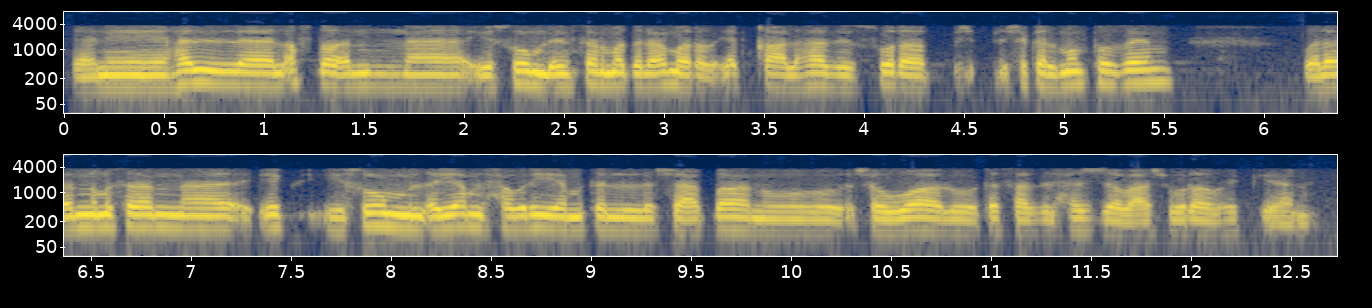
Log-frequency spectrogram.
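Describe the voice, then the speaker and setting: Over a telephone, a man phones in with a question, sounding thin and dry with no echo. His mid-range voice stays fairly even in intonation as he rushes along politely, tripping over words and leaning on frequent "uh" fillers.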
